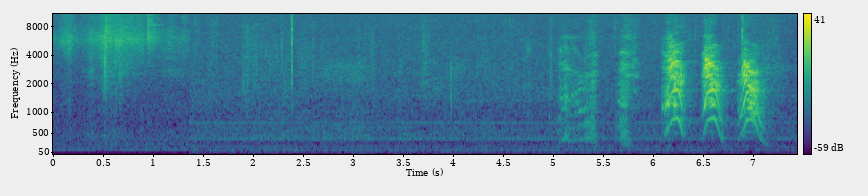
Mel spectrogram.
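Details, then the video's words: Puppy barking after about five seconds of quiet background hum: a quick run of five short, high, arched yaps, the last three loudest and evenly spaced. "Puppies Barking Compilation - Cute Dog Barking Videos"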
